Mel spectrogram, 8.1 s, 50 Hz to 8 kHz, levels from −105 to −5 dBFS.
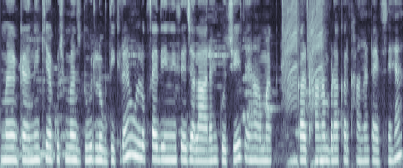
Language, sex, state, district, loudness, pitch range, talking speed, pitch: Hindi, female, Bihar, Araria, -16 LUFS, 200-220 Hz, 180 wpm, 210 Hz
